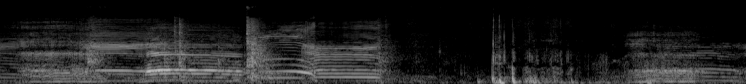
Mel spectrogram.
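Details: Bleating newborn lambs: a run of overlapping, quavering bleats for about three seconds, a few sharp clicks and knocks, then another bleat near the end.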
